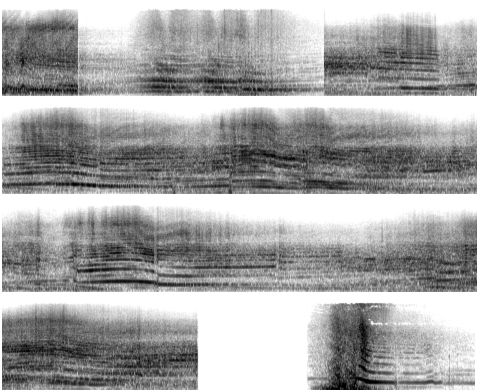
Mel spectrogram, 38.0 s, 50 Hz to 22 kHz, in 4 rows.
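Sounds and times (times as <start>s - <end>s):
motorcycle engines revving: 0.0s - 32.4s, 34.6s - 37.9s
superbike engines at high revs: 34.7s - 37.9s.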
